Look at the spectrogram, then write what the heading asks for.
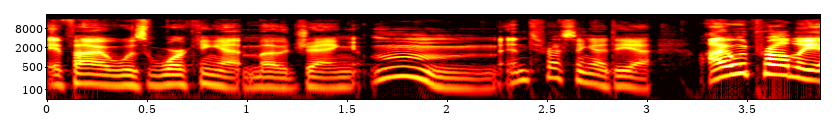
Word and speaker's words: Mojang: more evil deadly things mojang is pronounced moyang i think they just changed their official pronunciation to be mojang actually when they redid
